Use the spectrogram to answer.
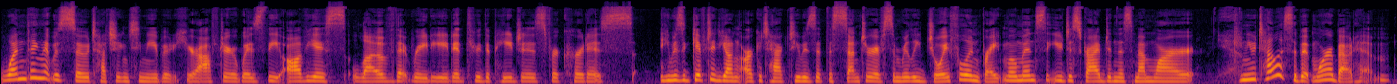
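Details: Adult speaker; Normal voice.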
